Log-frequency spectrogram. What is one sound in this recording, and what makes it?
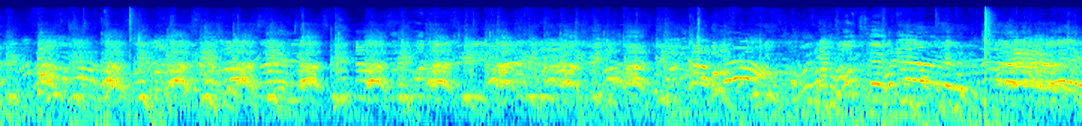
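Gloved fists thud against a body.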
